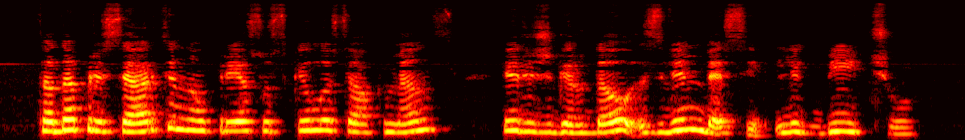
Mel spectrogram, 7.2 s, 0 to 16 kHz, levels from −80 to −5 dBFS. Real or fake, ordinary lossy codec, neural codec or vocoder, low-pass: real; AAC, 48 kbps; none; 14.4 kHz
